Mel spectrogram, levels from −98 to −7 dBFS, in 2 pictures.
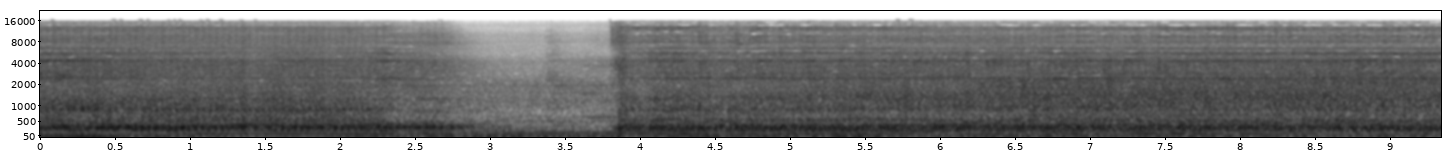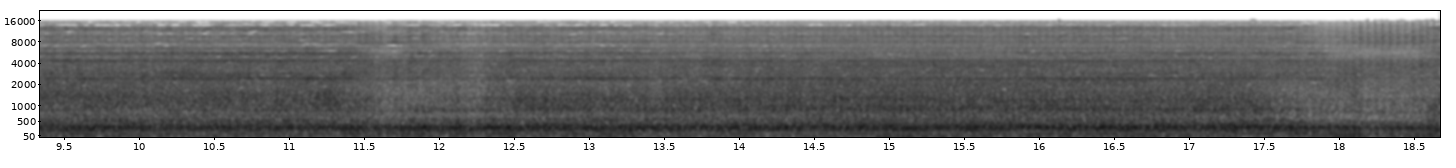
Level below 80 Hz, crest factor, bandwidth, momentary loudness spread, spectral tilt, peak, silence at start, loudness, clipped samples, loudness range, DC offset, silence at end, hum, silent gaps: -30 dBFS; 14 dB; 16.5 kHz; 4 LU; -3 dB/octave; -2 dBFS; 0 s; -14 LUFS; under 0.1%; 3 LU; under 0.1%; 0 s; none; none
